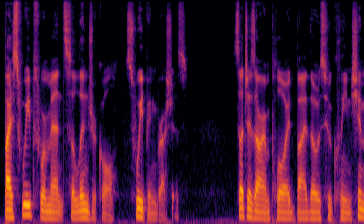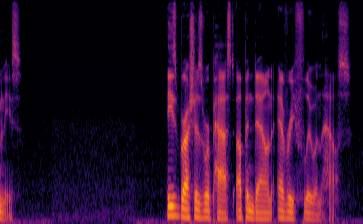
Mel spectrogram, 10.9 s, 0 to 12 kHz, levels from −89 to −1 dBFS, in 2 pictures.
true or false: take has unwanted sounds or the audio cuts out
false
